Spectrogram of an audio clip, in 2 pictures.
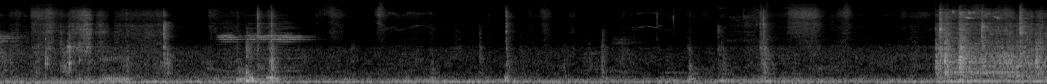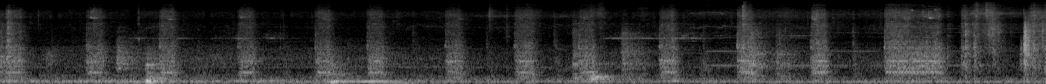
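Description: An HP or Epson inkjet printer, just repaired, feeds and prints a black test page with repeated mechanical whirs, clicks and carriage movements close by, with little talk.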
